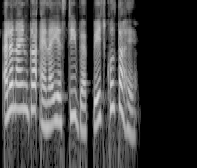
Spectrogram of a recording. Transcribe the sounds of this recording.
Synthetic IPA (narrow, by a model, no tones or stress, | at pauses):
ɛ̰lənaːɪnkaʔɛnaːieːsʈiʋɛːb̚peːd͡ʒkʰʊlt̪aɦɛː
